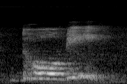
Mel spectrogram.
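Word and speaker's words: धोबी: So when this loop it's here, it is dha, dental D aspirated. Dha, dha with o matra, dho, and ba with e matra, b. Dhobi, dhobi.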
